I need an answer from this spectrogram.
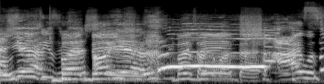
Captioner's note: screams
